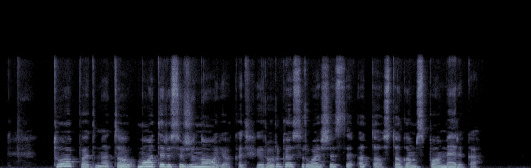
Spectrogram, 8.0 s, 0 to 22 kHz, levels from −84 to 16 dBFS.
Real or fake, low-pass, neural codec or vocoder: real; 14.4 kHz; none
